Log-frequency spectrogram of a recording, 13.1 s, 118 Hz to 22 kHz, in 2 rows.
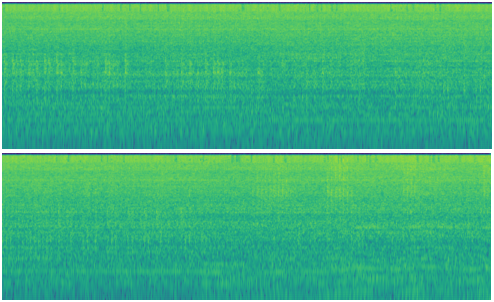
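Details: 2007 Toyota Tacoma 2.7 four-cylinder at raised rpm during a cylinder fuel-cut test: uneven, hard metallic bottom-end knock that turns into a double knock when cylinder 1 is cut. Teardown revealed a spun connecting rod bearing; there is also cold-start timing chain rattle.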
